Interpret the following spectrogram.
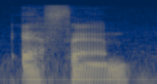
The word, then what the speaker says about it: ephem: Uh, there's there's basically a standard library you can get called FM. It's spelled E p.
